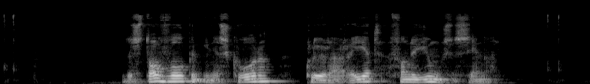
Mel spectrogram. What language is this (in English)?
Western Frisian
